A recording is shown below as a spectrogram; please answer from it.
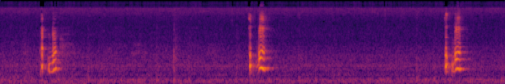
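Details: Hiccups: three sharp, brief hiccup sounds about two and a half seconds apart in a quiet room.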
